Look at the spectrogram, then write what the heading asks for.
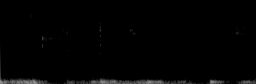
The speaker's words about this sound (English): Let's see here. Well, just typing in 5'6" and ideal weight.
